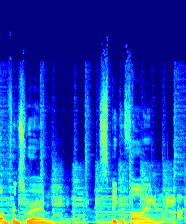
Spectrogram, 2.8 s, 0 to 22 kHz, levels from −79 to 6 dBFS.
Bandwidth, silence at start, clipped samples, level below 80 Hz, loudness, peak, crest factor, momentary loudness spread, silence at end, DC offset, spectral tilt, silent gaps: 17 kHz; 0 s; under 0.1%; -54 dBFS; -19 LUFS; -4 dBFS; 16 dB; 12 LU; 0 s; under 0.1%; -5 dB/octave; none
